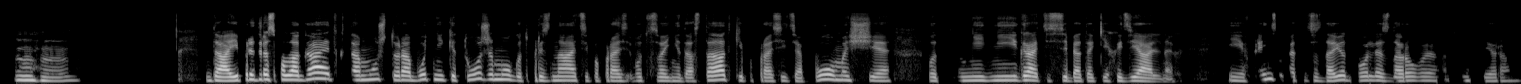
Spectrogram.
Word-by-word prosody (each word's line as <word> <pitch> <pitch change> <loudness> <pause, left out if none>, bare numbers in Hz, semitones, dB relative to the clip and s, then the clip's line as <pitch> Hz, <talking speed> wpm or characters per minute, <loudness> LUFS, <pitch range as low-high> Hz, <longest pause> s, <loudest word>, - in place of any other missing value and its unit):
Мгм. 185 -3 -1 1.3
Да 180 -1 +7
и 185 - +6
предрасполагает 225 +3 +6
к - - -21
тому, 215 +3 +1
что 210 -3 -2
работники 205 0 +1
тоже 230 +5 -2
могут 220 -7 -1
признать 185 -1 -1
и 175 - -10
попрос 165 -1 -4
вот, 175 -2 -10
свои 170 -1 -4
недостатки, 185 +6 +1
попросить 165 -1 -7
о 145 - -4
помощи, 190 -2 -1 0.4
вот, 170 -1 -4 0.2
не 185 +1 -2
не 190 +2 -2
играть 190 -2 +3
из 160 - -6
себя 170 -3 -2
таких 160 0 -8
идеальных. 150 -4 -1 0.4
И, 175 -3 -7
в - - -21
принципе, 235 +1 -6
это 180 -2 -11
создаёт 170 +4 -2
более 185 0 -3
здоровую 175 +2 -5
атмосферу. 160 -6 -15
180 Hz, 140 wpm, -22 LUFS, 165-205 Hz, 1.3 s, Да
